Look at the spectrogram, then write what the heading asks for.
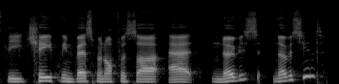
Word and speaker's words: Noviscient: Today I'm joined by Scott Treloar, who's the Chief Investment Officer at Noviscient? How do I pronounce it? Noviscient.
